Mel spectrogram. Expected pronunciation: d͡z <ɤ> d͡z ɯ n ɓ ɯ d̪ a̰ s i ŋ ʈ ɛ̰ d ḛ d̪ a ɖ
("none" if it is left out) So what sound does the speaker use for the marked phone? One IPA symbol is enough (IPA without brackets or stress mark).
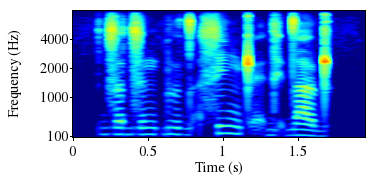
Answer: ɤ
